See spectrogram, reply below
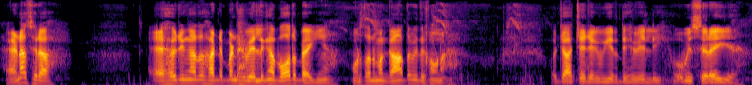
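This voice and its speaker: A man's voice: medium pitch, bright, forceful tone. A young man with a Punjabi accent, chatting casually to viewers as he walks through his village fields, recorded outdoors in the wind on a handheld phone. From Punjab, India. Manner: chatty, addresses viewers as friends. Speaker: village vlogger. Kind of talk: casual vlog narration while walking.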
